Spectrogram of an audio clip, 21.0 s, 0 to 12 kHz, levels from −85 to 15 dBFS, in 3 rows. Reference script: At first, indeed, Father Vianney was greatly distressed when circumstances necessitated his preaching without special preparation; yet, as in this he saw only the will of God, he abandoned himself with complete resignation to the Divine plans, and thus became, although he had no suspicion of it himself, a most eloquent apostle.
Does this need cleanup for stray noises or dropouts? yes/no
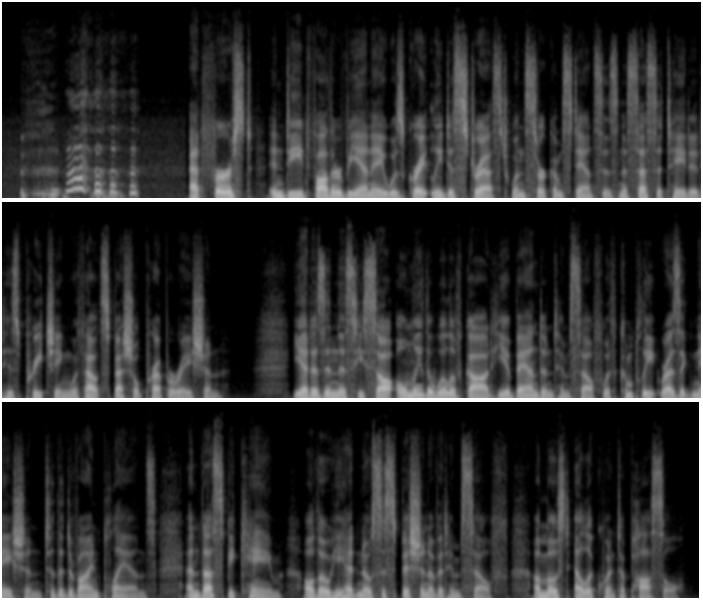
yes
